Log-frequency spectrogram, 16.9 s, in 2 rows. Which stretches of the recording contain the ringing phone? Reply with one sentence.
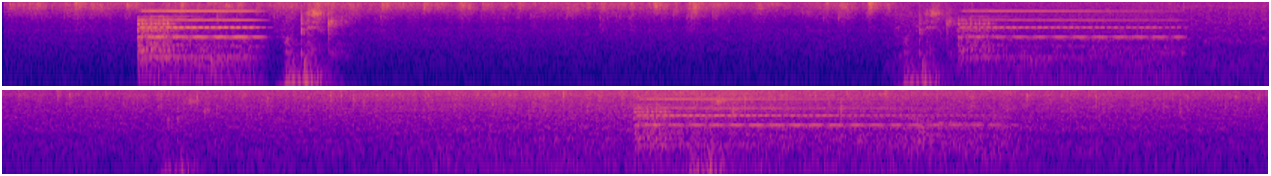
The ringing phone can be heard from 0.8 to 1.8 s, from 6.3 to 7.9 s and from 12.7 to 15.3 s.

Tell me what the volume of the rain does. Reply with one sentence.
The volume of the rain goes up.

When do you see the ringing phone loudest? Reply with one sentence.
The volume of the ringing phone peaks at 1 second.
